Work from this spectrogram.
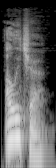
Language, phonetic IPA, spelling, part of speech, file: Russian, [ɐɫɨˈt͡ɕa], алыча, noun, Ru-алыча.ogg
- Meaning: cherry plum (the fruit)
